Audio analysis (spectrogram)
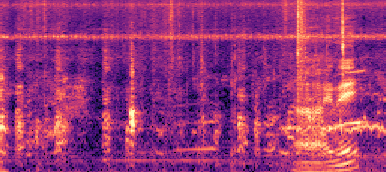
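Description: Laying hens cluck in a semi-free-range coop, sounding close with short clucks and a louder drawn-out squawking call near the end over low background noise.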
